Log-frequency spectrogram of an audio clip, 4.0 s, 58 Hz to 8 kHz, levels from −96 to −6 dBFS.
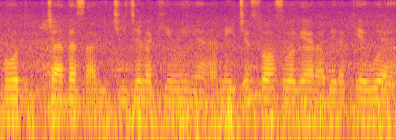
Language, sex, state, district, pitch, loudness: Hindi, male, Madhya Pradesh, Katni, 115 Hz, -18 LUFS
